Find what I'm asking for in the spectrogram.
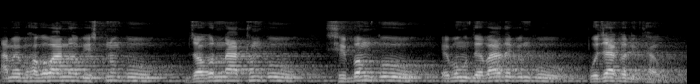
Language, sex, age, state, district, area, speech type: Odia, male, 45-60, Odisha, Nayagarh, rural, spontaneous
